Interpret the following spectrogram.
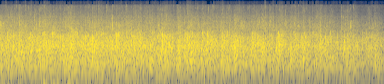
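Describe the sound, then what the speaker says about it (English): Sustained applause from an audience at a university event with the governor, dense clapping filling the whole stretch at steady loudness, no voices over it. "let's give the provost a big round of applause"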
